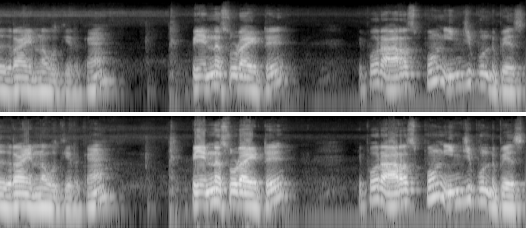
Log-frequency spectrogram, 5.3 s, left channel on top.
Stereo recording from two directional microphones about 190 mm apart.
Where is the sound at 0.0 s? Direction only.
35° right (ahead or behind).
